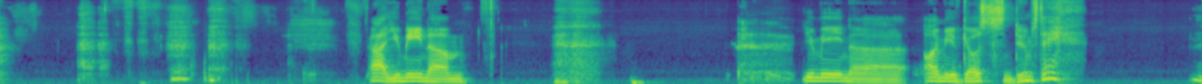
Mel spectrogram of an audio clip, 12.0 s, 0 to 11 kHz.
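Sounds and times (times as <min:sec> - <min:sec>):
person laughing breath: 0:00.8 - 0:03.7, 0:05.5 - 0:06.3, 0:07.3 - 0:08.0.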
